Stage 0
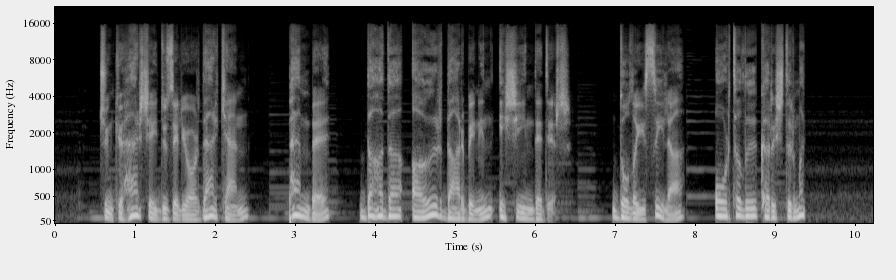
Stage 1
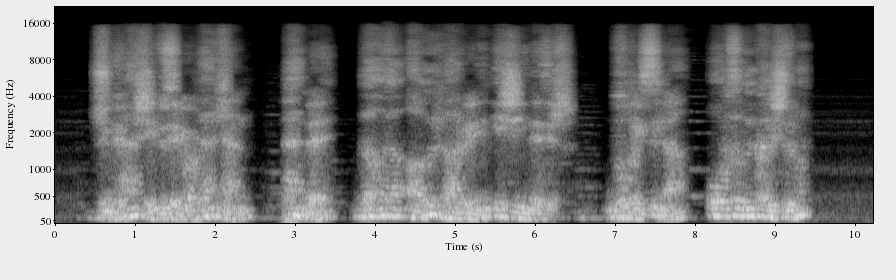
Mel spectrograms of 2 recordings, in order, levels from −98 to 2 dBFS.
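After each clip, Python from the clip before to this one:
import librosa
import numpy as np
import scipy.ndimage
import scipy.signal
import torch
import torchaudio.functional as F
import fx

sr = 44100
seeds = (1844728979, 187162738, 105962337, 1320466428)

y = fx.phase_scramble(x, sr, seeds[0], window_ms=200)
y = y * librosa.db_to_amplitude(6.5)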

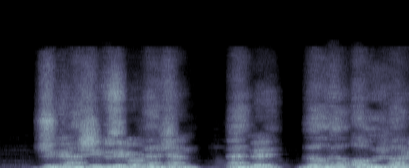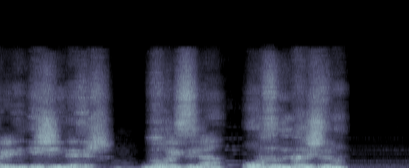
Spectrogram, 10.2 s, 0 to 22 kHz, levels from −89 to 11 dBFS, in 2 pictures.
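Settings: y = fx.peak_eq(x, sr, hz=7300.0, db=-2.0, octaves=0.77)
y = y * librosa.db_to_amplitude(-4.5)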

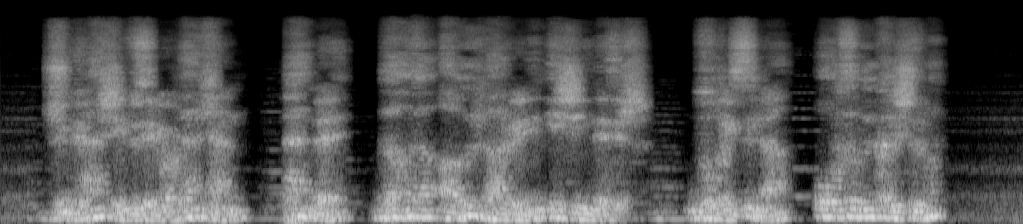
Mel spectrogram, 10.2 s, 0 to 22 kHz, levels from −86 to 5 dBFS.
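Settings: y = fx.band_squash(x, sr, depth_pct=40)
y = y * librosa.db_to_amplitude(7.5)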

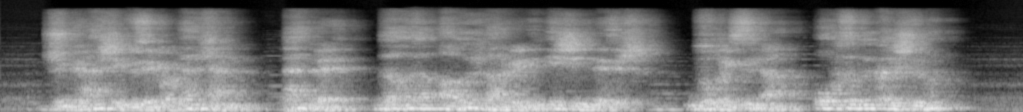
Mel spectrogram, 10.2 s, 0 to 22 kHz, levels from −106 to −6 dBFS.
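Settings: y = fx.rev_plate(x, sr, seeds[1], rt60_s=0.7, hf_ratio=0.55, predelay_ms=105, drr_db=7.5)
y = y * librosa.db_to_amplitude(-5.0)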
